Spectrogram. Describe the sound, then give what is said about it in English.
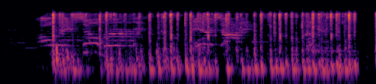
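Rapid, continuous clatter of keys on a computer keyboard, fairly loud, with dense irregular clicks running for several seconds and only brief pauses. “Oh, that's my typing, sorry.”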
